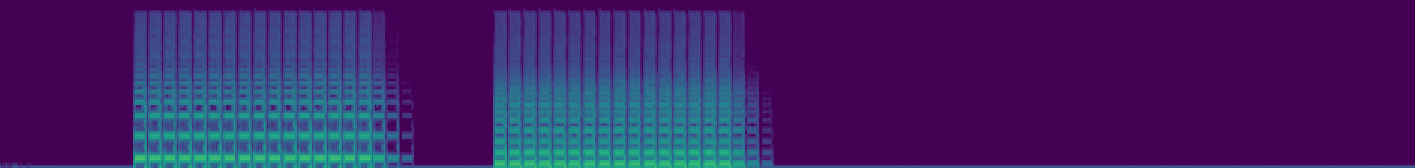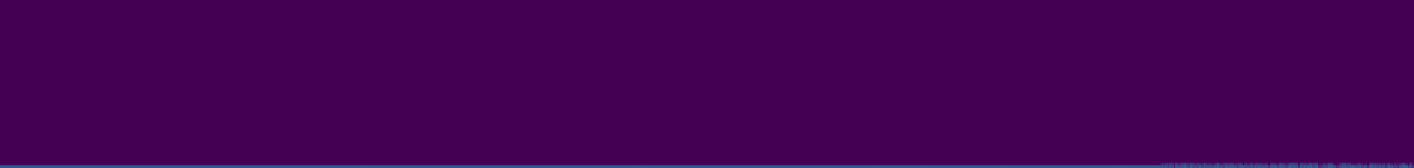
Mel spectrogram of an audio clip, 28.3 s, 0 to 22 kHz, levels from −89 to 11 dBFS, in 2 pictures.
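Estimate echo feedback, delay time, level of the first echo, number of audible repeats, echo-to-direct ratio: 21%, 140 ms, -8.5 dB, 2, -8.5 dB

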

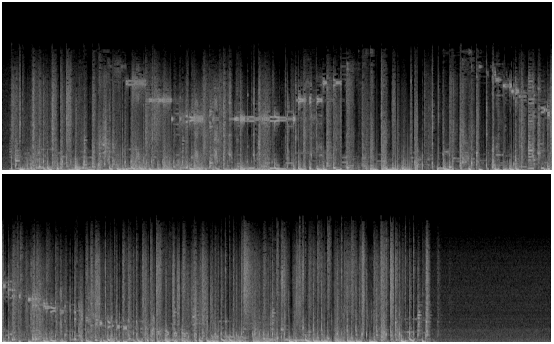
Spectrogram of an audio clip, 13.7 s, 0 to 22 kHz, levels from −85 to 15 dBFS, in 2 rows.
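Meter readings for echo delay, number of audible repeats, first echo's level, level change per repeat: 142 ms, 2, -21.0 dB, -11.0 dB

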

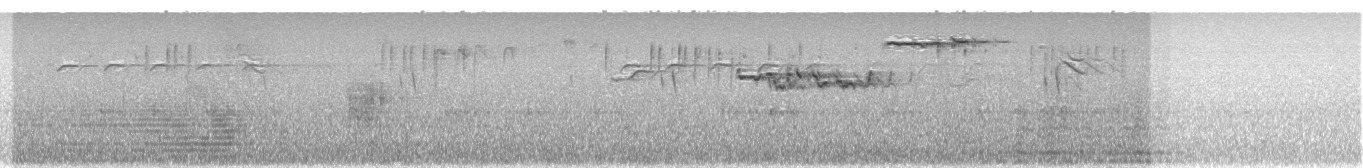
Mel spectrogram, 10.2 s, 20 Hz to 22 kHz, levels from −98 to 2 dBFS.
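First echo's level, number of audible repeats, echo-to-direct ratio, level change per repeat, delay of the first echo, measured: -13.0 dB, 2, -12.5 dB, -8.5 dB, 155 ms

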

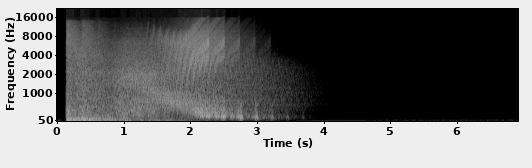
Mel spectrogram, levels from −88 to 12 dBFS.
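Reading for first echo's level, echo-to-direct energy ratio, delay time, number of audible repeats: -4.5 dB, -4.0 dB, 231 ms, 3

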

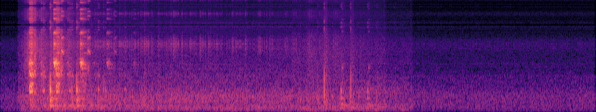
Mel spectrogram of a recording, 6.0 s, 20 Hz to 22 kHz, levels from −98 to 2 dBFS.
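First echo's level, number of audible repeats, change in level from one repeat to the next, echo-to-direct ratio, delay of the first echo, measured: -4.0 dB, 2, -16.5 dB, -4.0 dB, 265 ms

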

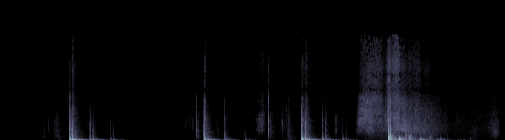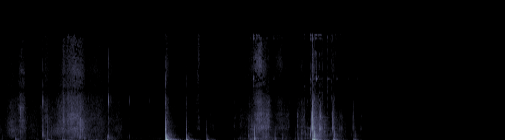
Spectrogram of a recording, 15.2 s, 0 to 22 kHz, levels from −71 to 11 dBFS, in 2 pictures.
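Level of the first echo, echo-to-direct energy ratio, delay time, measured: -16.0 dB, -16.0 dB, 307 ms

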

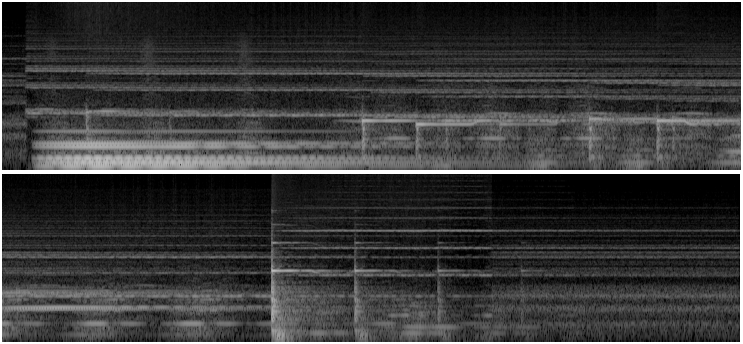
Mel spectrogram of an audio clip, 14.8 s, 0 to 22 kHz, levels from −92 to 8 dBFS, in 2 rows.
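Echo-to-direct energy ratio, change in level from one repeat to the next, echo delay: -11.5 dB, -10.0 dB, 831 ms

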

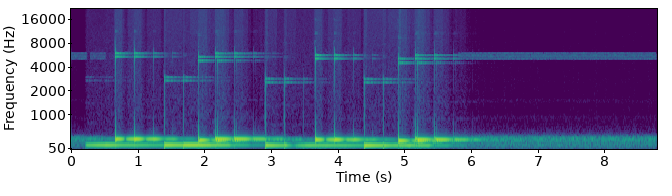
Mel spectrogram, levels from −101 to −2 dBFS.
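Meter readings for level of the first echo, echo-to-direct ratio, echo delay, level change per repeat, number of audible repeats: -3.5 dB, -3.5 dB, 285 ms, -13.0 dB, 3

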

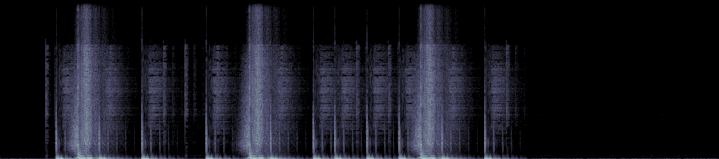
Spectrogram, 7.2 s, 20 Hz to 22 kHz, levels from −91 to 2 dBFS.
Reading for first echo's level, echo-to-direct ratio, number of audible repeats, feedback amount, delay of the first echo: -14.5 dB, -13.5 dB, 3, 41%, 88 ms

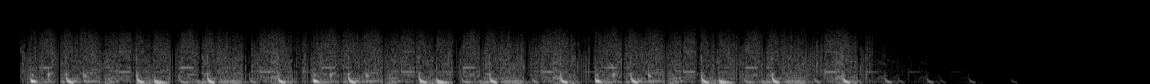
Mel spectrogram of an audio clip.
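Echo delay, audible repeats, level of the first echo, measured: 419 ms, 3, -17.0 dB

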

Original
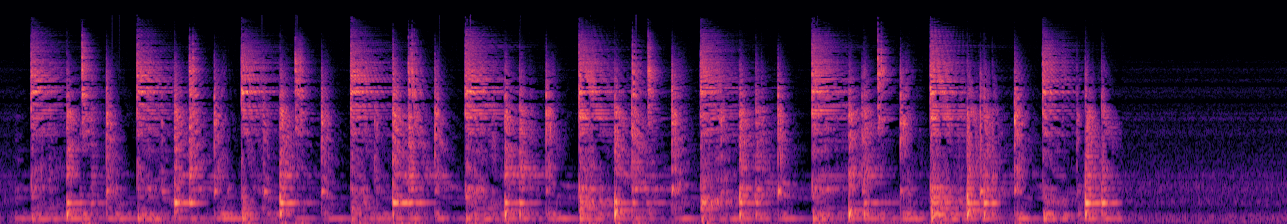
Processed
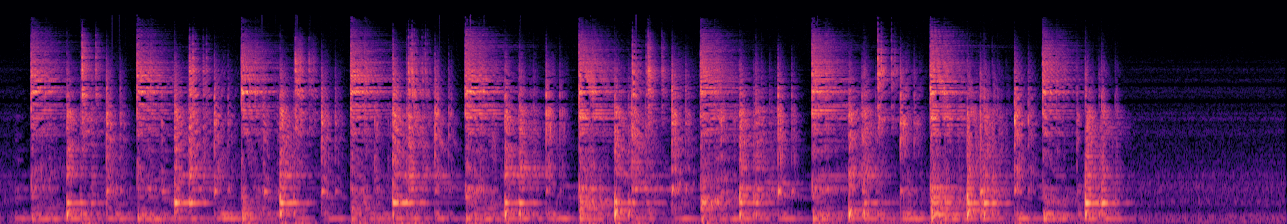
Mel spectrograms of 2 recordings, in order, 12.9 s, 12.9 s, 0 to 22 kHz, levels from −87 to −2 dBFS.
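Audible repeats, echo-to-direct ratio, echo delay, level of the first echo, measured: 1, -12.0 dB, 136 ms, -12.0 dB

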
